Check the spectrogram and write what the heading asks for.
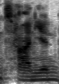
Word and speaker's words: Tonyan: And I shouldn't say I hate saying Tonyan now, but like, I feel like I have to, cause I know they came out with it saying that's how you say it. And it feels so weird. Cause I call him Tonyan forever. – I was like reading it and I'm like, I feel like I said Tonyan, but I don't know.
